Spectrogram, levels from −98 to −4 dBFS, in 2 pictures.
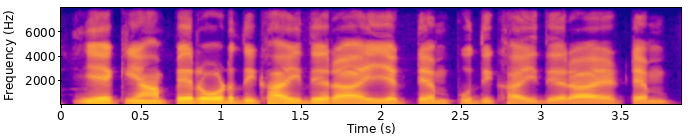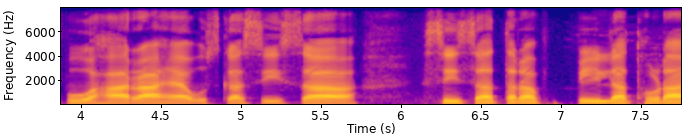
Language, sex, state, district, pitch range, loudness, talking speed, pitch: Hindi, male, Jharkhand, Deoghar, 135-155 Hz, -18 LUFS, 180 wpm, 140 Hz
